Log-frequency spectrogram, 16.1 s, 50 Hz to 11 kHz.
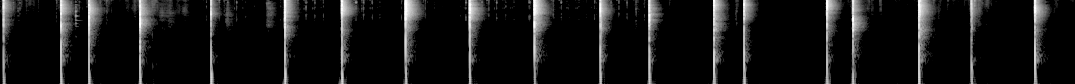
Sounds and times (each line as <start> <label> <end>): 0.0 Punching Dough 2.3
4.1 Punching Dough 6.4
7.0 Punching Dough 10.0
10.6 Punching Dough 11.4
13.7 Punching Dough 14.8
15.4 Punching Dough 15.8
